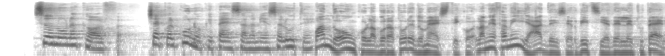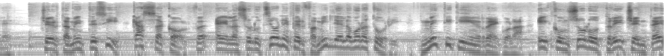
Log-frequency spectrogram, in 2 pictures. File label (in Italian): spot radio; CassaColf SpotRadio30sec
